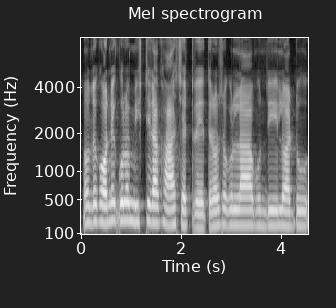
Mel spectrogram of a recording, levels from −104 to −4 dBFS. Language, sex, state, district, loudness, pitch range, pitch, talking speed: Bengali, female, Odisha, Nuapada, -19 LUFS, 175-205 Hz, 180 Hz, 145 wpm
